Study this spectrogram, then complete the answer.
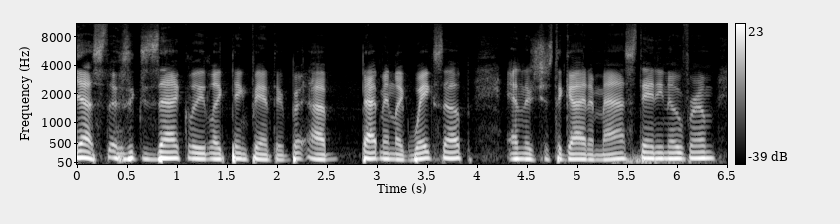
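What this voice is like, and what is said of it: Usual voice. Nothing is said of it.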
